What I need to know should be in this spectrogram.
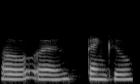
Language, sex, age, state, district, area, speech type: Tamil, female, 30-45, Tamil Nadu, Ariyalur, rural, conversation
